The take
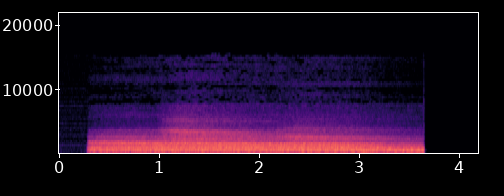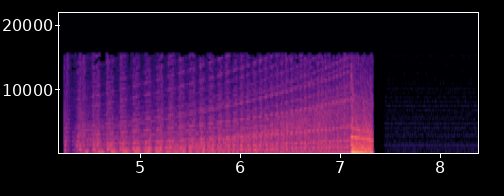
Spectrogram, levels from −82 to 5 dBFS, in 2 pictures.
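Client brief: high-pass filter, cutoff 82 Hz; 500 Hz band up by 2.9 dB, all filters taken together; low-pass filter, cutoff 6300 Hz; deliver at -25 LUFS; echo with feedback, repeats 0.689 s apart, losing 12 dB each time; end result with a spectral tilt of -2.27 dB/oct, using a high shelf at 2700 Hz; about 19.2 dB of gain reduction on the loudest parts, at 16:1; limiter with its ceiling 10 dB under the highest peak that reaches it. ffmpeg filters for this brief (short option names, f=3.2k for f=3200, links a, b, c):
-af "highpass=82,lowpass=6.3k,equalizer=f=500:t=o:g=3,highshelf=f=2.7k:g=8,acompressor=threshold=-30dB:ratio=16,alimiter=level_in=1.5dB:limit=-24dB:level=0:latency=1,volume=-1.5dB,aecho=1:1:689|1378|2067:0.251|0.0628|0.0157,volume=10dB"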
